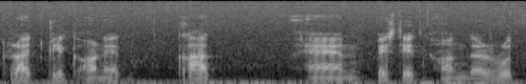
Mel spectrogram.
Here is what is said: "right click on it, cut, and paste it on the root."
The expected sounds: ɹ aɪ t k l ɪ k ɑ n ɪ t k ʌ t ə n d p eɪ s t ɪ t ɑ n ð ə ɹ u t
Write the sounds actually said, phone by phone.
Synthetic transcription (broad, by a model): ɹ aɪ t k l ɪ k ɑ n ɪ t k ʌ t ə n p eɪ s t ɪ t ɑ n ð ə ɹ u t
